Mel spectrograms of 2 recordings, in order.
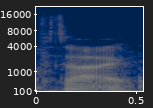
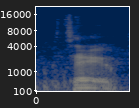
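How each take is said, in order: First: "potato" with AH in the middle; po-TAH-to. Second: "potato" with AY in the middle; po-TAY-to. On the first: Player rejecting the odd pronunciation, "potato" as puh-TAH-to. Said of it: "like, potato, potato". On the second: Player correcting the pronunciation, "potato" as puh-TAY-to. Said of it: "It's not potato". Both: Shown as a demonstration.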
